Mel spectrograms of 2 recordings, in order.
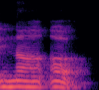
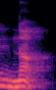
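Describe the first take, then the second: First: An extra vowel follows the syllable. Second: The syllable stops short with no extra vowel. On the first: The speaker calls it wrong. "We will not say na a" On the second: The speaker calls it right. "We will say na and cut it there"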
